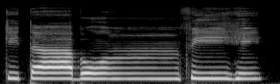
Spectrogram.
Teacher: کلمت کتابن میں با پہ تنوین پیش ہے پھر حرف الفا آتا ہے. کلمت فیہ فا حروف الاخفاء میں سے ہے لہذا ہم یہ حکم کو غنہ کے ساتھ ادا کریں گے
